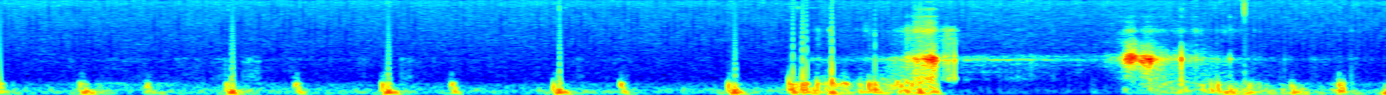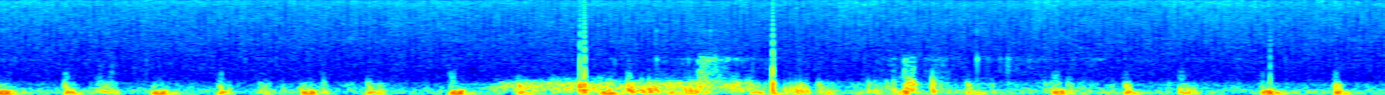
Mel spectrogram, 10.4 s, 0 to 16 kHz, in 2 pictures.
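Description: Regular low thumping beats, about 80 a minute, with some rubbing noise and a brief gap; an ordinary heartbeat.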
